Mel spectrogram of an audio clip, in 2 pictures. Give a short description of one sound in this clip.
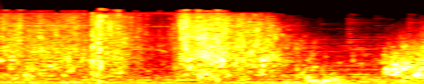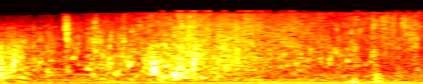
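Water splashes as a man drops into it.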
